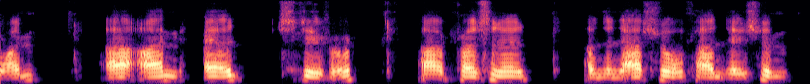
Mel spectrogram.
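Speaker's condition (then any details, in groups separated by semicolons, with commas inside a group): Head and neck cancer; severe dysphagia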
